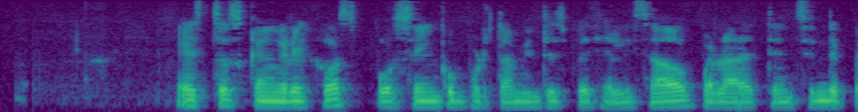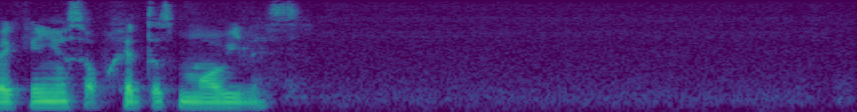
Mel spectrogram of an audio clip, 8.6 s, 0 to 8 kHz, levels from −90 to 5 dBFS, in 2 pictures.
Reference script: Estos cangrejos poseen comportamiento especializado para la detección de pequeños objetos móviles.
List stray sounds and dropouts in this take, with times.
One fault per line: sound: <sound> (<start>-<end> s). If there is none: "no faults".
no faults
